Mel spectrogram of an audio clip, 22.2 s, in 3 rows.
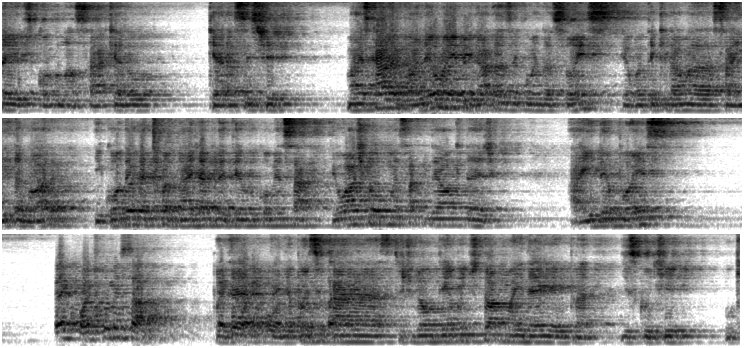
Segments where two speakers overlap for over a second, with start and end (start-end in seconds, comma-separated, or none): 17.0-18.2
